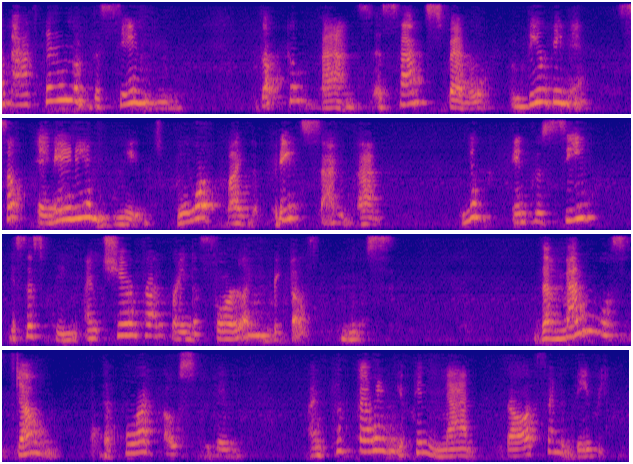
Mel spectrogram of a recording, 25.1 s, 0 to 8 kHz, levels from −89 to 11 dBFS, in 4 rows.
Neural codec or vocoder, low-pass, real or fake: codec, 16 kHz, 1.1 kbps, Voila-Tokenizer; 7.2 kHz; fake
